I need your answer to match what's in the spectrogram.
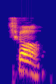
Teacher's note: तो ये आपका तालव्य से बोला जाता है, छ बोल के देख लीजिएगा आप लोग, तालव्य, B is the right answer.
